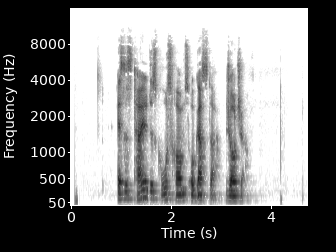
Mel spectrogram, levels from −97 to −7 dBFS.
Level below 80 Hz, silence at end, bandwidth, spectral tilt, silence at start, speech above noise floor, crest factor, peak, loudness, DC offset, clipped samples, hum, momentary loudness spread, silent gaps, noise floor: -64 dBFS; 1.25 s; 9.6 kHz; -4.5 dB/octave; 0.95 s; 53 dB; 26 dB; -2 dBFS; -26 LUFS; under 0.1%; under 0.1%; none; 10 LU; none; -79 dBFS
